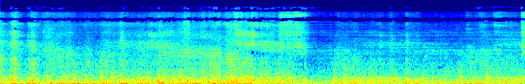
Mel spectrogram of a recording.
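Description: Covered hopper cars of a grain train rolling past over the rails: a steady loud rumble of wheels on track, with rhythmic clacking in the first second or so. A brief high squeal comes a little past halfway.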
